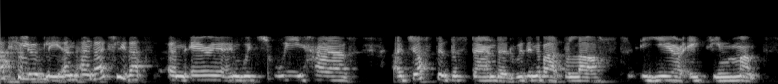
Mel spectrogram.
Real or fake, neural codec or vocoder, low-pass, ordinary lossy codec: real; none; 3.6 kHz; Opus, 24 kbps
